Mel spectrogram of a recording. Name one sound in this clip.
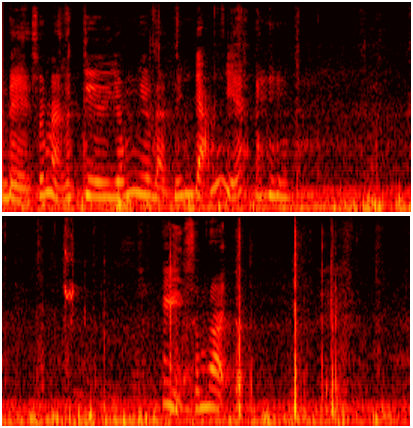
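A plastic tub crinkles and clicks as hands handle it.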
